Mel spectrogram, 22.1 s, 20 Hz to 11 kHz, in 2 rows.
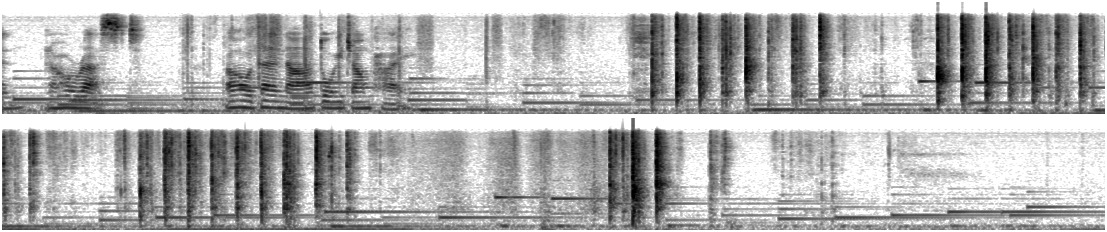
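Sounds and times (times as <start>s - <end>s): soft plucked background music: 0.0s - 22.0s
cards being shuffled: 4.0s - 19.5s.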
